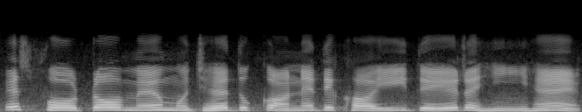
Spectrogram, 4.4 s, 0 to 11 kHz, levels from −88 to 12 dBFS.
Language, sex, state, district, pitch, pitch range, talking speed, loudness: Hindi, female, Madhya Pradesh, Katni, 225 Hz, 210-235 Hz, 125 wpm, -14 LUFS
